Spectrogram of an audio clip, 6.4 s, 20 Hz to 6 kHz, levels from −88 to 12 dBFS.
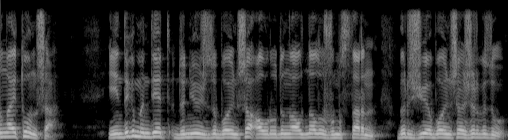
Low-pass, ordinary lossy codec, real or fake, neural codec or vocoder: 5.4 kHz; none; real; none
